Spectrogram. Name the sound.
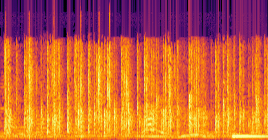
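audience applauding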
